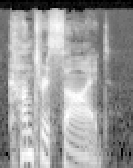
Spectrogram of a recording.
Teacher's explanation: Первый слог под ударением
